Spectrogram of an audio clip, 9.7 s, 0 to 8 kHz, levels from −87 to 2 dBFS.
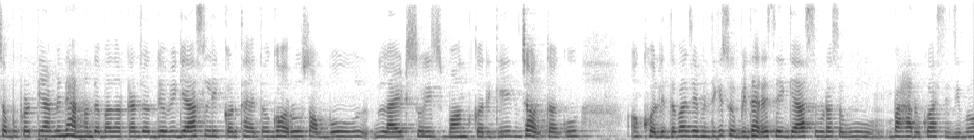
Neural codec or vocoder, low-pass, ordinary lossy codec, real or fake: none; none; none; real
